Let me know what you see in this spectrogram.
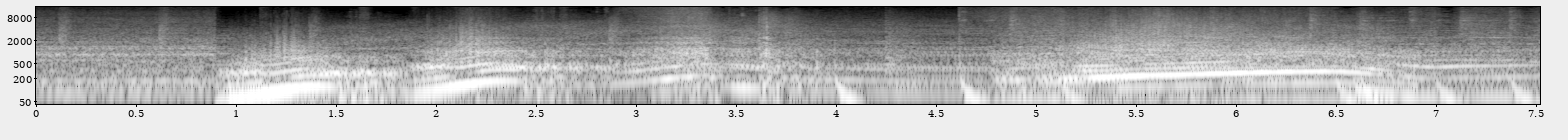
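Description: Mazda MX-5 Miata's four-cylinder engine revving hard under acceleration. About a second in, the revs climb in several short rising pulls, then in a longer pull starting about five seconds in that drops away near the end.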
